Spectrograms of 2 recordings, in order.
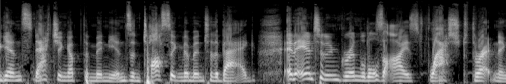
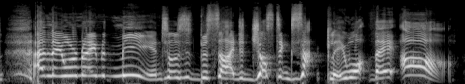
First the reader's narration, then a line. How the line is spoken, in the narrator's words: he howled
